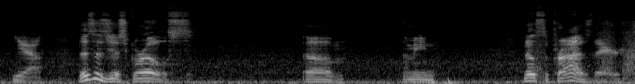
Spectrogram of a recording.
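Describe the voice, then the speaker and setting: A man with an American accent, fairly low in pitch, very slow with long, frequent pauses and very wide pitch swings, in a room with audible echo. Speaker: DIY vehicle restoration YouTuber. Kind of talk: casual narrated tutorial. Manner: casual, conversational.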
